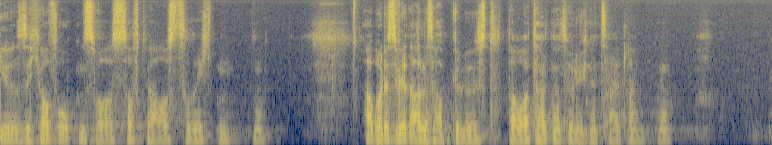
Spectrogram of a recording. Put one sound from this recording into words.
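A young man speaks calmly through a microphone in a room with some echo.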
